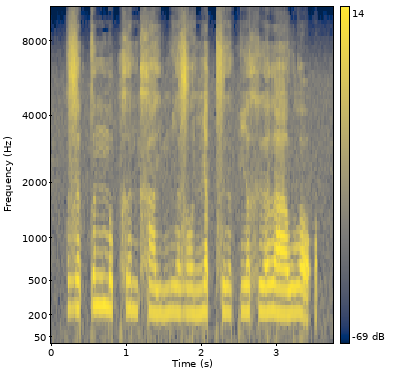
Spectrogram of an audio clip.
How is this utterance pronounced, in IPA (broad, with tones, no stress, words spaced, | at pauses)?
zə˨˩t̚t̪ə˧nmə˨˩p̚xə̤˨˩n xa̤˨˩j mi̤˨˩ə̯zɔ̤˨˩ ɲa˦˥t̚sɨ̤˨˩ə̯ki˧ə̯ xɨ˨˦ə̯laː˨˦w lɔ̰˧˨ʔ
